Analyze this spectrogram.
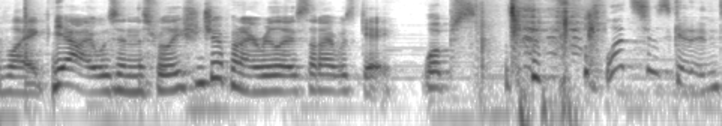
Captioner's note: laughs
